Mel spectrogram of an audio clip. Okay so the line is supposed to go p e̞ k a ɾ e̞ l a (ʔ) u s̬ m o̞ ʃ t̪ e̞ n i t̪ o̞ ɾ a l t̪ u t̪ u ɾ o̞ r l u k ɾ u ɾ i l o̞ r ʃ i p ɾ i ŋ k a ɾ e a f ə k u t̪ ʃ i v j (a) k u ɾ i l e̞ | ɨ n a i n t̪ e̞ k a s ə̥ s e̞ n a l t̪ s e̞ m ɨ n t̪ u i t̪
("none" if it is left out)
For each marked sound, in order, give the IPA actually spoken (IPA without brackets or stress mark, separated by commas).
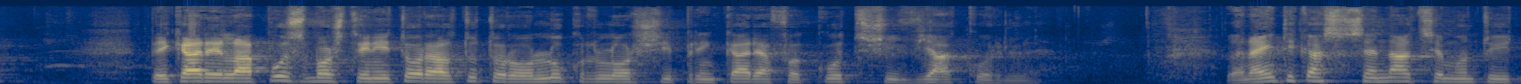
p, a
